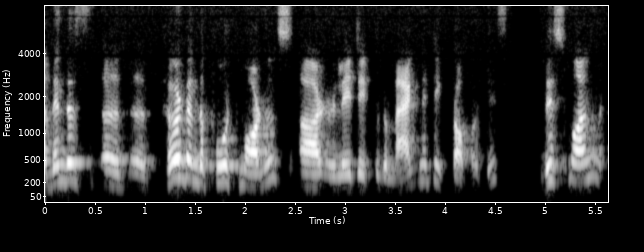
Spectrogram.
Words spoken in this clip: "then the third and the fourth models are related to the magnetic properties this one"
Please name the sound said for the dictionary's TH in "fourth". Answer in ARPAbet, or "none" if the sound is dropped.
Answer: T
